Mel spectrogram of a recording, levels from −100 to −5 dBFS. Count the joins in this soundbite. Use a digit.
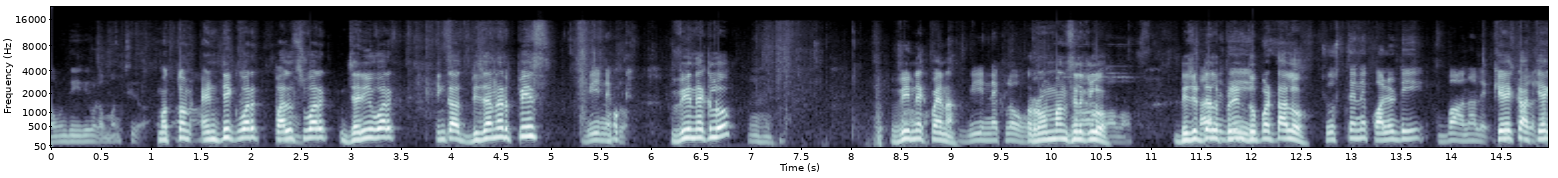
1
